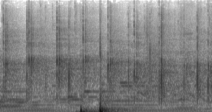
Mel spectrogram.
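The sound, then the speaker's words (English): A church audience claps in a steady rhythmic beat during a Wednesday teaching service, the sharp claps repeating at an even pace with a few heavier low thumps. “Clap for Jesus.”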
